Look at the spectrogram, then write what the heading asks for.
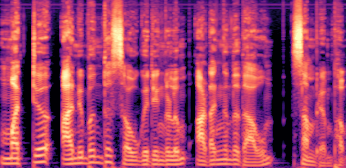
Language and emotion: Malayalam, neutral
